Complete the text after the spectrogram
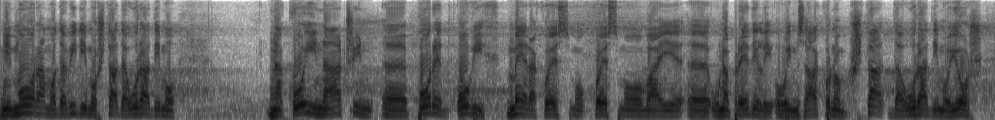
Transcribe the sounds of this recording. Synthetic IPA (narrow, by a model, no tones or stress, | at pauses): miːmoːɾamo̞d̪aʋid̪imo̞ʃt̪ad̪auɾaːd̪imo̞ | nako̞jinaːt͡ʃinpo̞ɾe̞d̪o̞ʋixme̞ːɾako̞jesmo̞ko̞je̞smo̞oʋaːjunapɾe̞ːd̪iliʔo̞ʋiːmzaːko̞no̞mʃt̪ad̪auɾaːd̪imo̞jo̞ʃ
